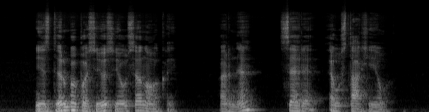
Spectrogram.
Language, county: Lithuanian, Alytus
